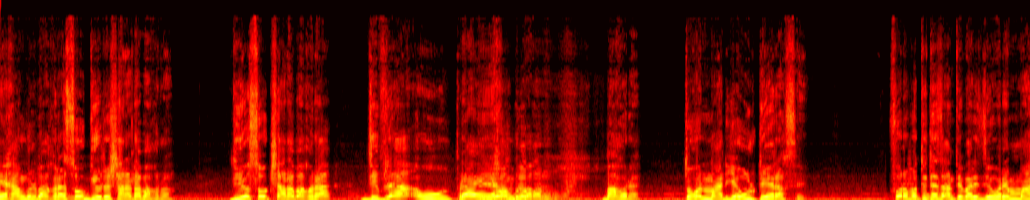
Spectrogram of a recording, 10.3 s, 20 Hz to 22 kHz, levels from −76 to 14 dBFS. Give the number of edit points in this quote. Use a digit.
1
